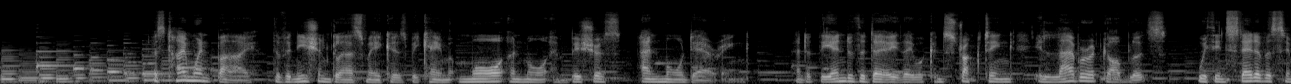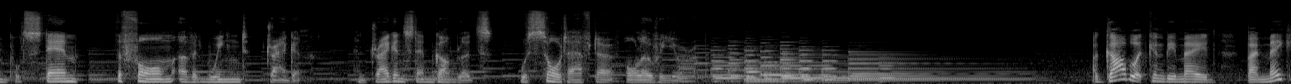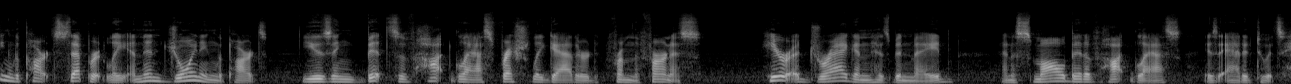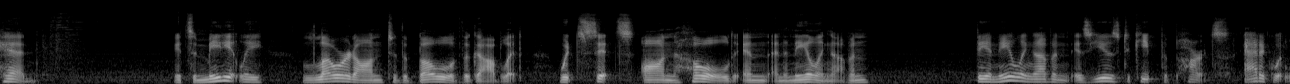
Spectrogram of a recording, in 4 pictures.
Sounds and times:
Speech: 0:01.5 - 0:19.9, 0:23.8 - 0:32.9, 0:33.5 - 0:39.2, 0:40.5 - 0:47.5, 0:48.5 - 0:51.6.

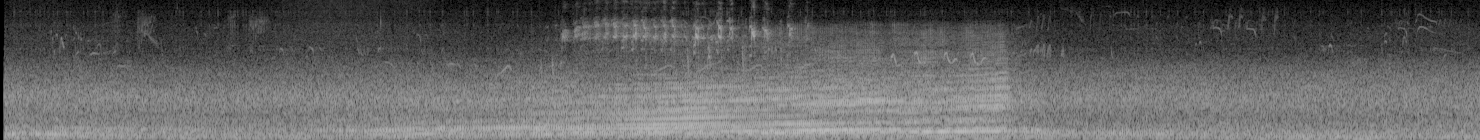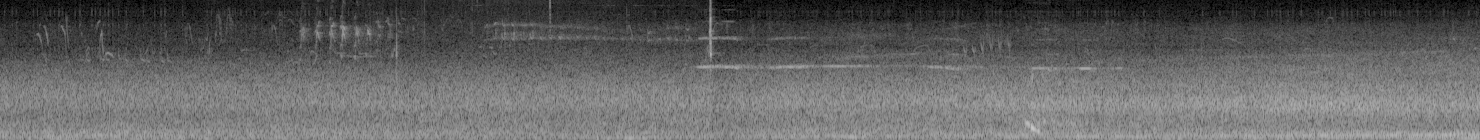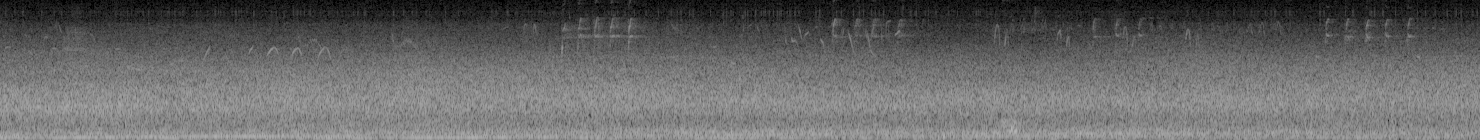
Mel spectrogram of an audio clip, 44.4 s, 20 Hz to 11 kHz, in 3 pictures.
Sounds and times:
Race car, auto racing: 0:02.5 - 0:10.8, 0:27.6 - 0:43.8.

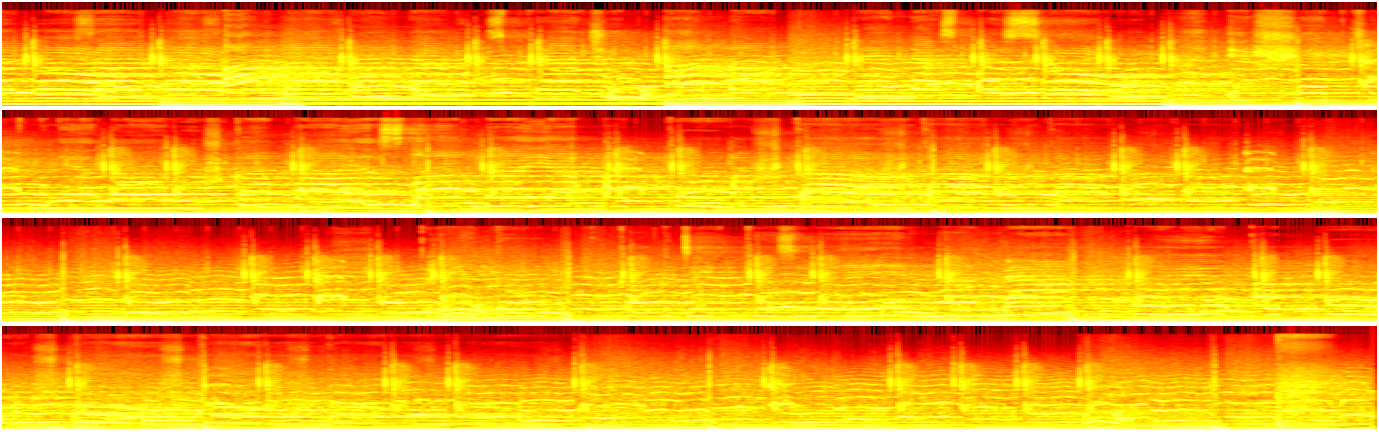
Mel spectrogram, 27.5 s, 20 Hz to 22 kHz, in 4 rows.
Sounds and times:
Music: 0:00.0 - 0:27.5.

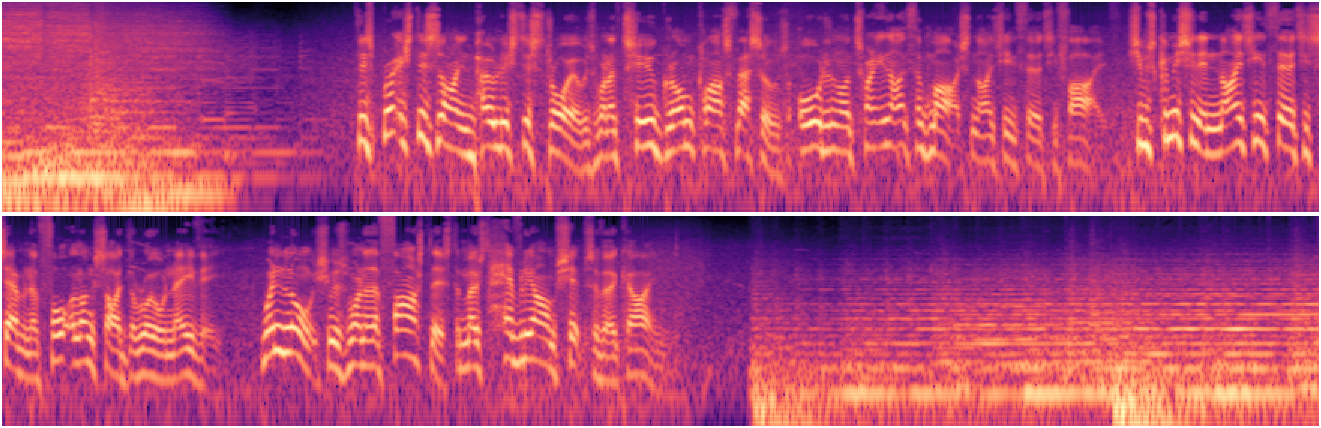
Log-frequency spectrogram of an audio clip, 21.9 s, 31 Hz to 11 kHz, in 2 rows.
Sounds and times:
Speech: 0:03.0 - 0:16.7.

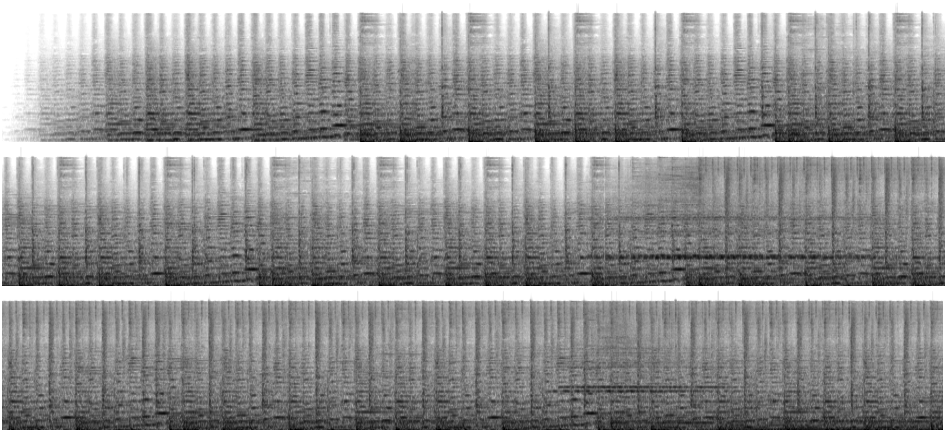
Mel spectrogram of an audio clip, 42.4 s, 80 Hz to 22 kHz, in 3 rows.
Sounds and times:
Cello: 0:00.4 - 0:42.4
Violin, fiddle: 0:00.6 - 0:32.8.

